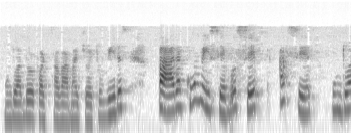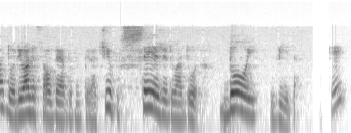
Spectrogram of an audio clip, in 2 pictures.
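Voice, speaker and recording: A woman teacher lectures with patient explanations and frequent checks for understanding. Her voice is mellow and gravelly, with a slight fry. The recording sounds dull and lo-fi. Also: medium pitch, animated, moderate pace. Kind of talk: classroom lecture.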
